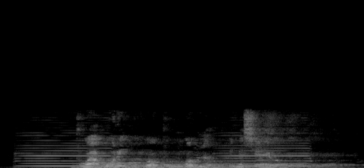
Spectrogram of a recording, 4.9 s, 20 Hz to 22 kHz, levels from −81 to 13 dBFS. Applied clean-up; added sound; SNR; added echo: none; Bowed string instrument; 11 dB; reverberation time 2.4 s.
